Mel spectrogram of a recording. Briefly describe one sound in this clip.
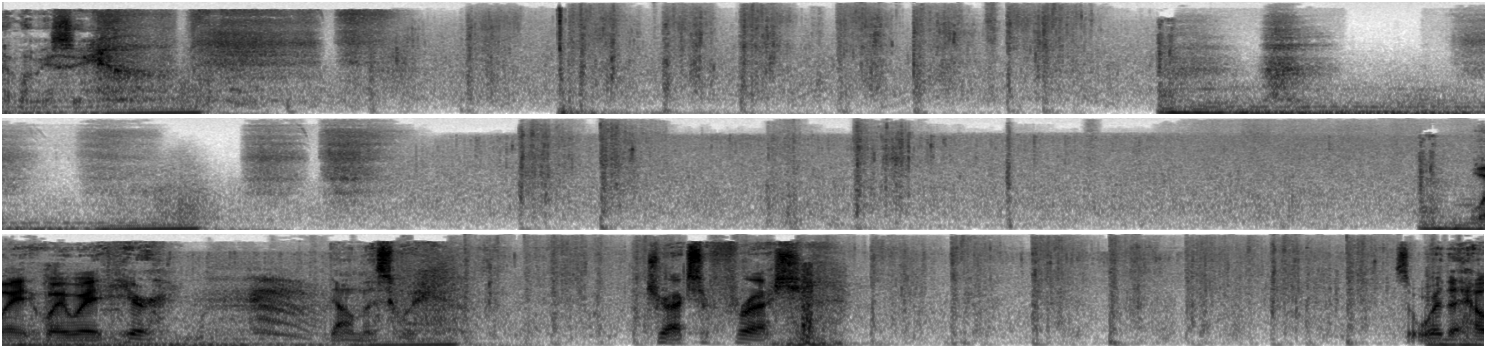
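Footsteps run through grass and brush.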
